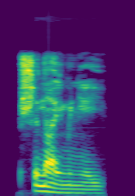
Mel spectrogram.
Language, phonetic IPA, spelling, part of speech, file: Polish, [pʃɨ̃ˈnajmʲɲɛ̇j], przynajmniej, particle, Pl-przynajmniej.ogg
